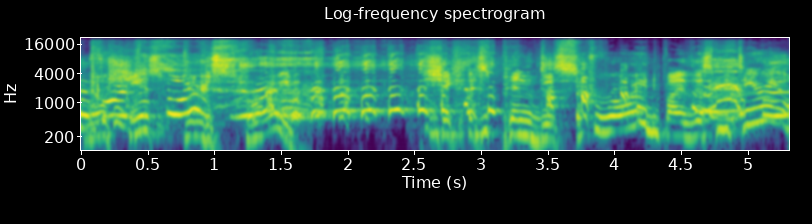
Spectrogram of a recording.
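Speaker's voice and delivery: high, loud laughing shout; laughing hard. Real, not acted. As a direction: gasp it out mid-laugh. Laughing fit over friend.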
